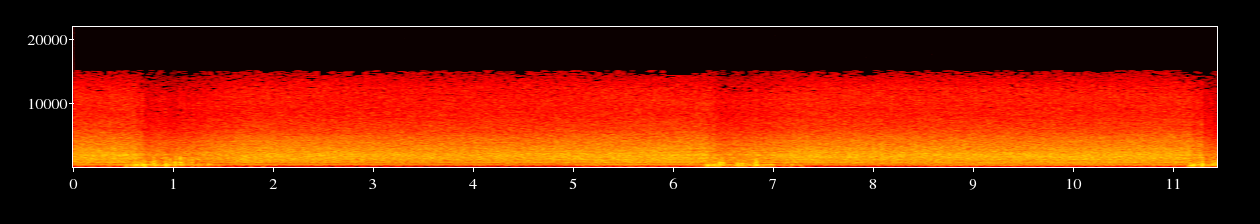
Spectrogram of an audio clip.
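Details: Mondial Maxi Power 40cm 140W V-40-B fan, new, oscillating: a loud, steady mid-pitched motor hum with a rattly surge every five to six seconds as the head oscillates. The owner finds the motor too noisy, even on minimum.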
